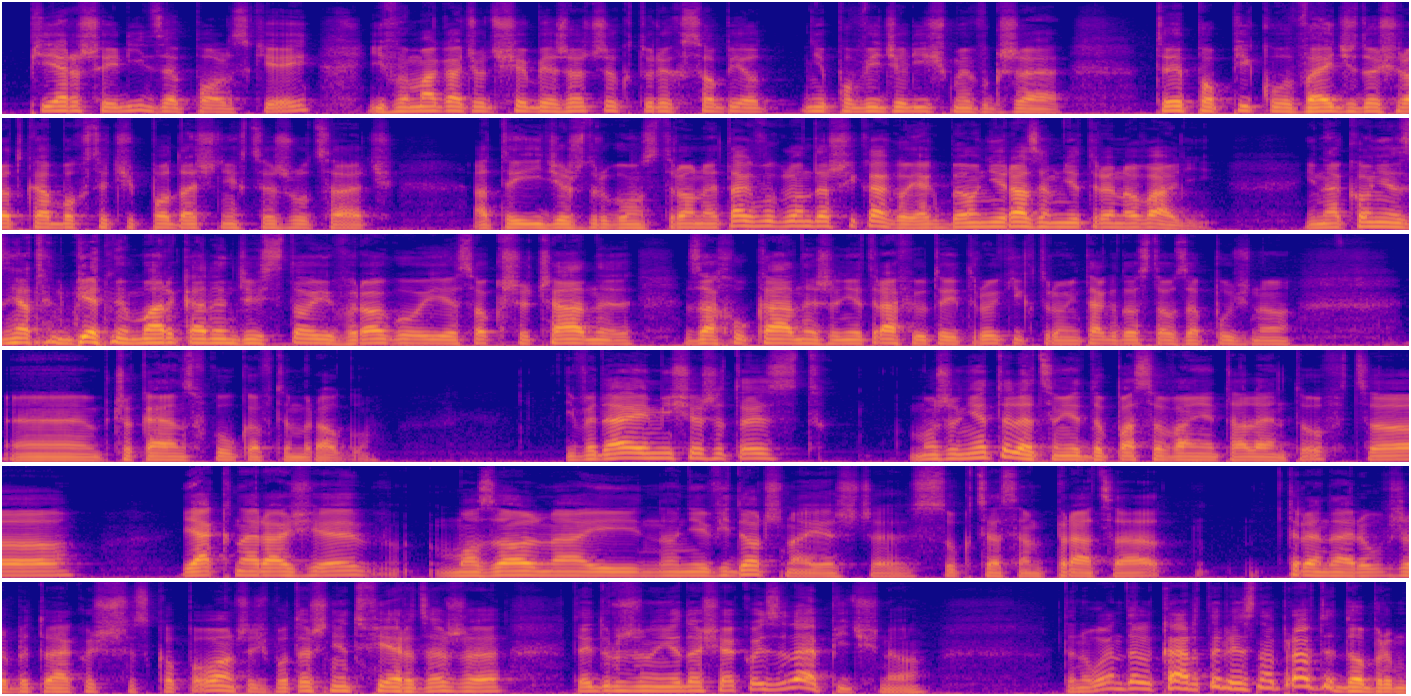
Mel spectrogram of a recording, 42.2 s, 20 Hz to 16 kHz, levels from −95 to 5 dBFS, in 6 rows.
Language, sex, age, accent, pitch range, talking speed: Polish, male, 30-49, native, 105-130 Hz, 175 wpm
